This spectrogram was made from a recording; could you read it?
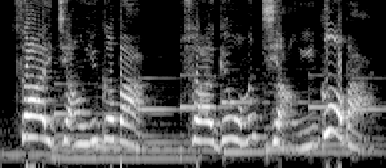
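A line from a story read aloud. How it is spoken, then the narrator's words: Monsters laughing, shouting. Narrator (Chinese): 怪物们都大笑一阵，高喊着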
